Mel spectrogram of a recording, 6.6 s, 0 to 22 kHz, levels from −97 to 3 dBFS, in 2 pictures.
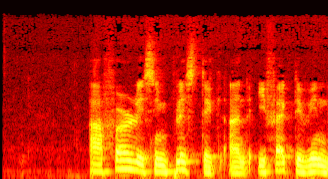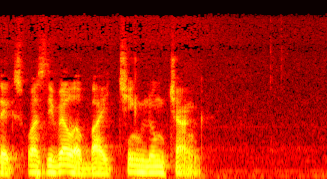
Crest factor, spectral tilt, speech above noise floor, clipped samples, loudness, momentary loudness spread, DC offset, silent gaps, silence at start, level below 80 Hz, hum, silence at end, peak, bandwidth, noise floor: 14 dB; -6.5 dB/octave; 36 dB; under 0.1%; -15 LUFS; 6 LU; under 0.1%; none; 0.9 s; -40 dBFS; none; 1.25 s; 0 dBFS; 16 kHz; -50 dBFS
